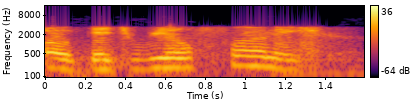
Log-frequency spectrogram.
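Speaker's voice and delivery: put-on, very disgusted voice. Retelling a phone call, imitating a very disgusted voice in the background. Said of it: "this very disgusted voice in the background".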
